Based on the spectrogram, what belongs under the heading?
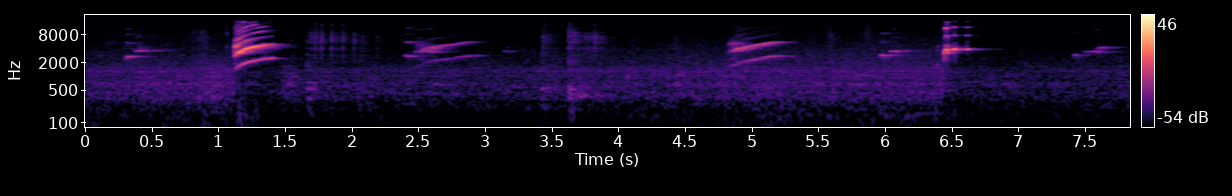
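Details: Canary, recorded to help young canaries learn to sing: one loud rising chirp, then scattered softer upslurred whistles and short high notes spread across the following seconds over a faint low hum.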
